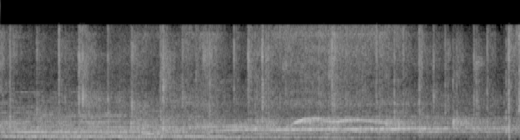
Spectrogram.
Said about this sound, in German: Kleinen Applaus für André.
